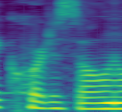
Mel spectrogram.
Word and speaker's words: cortisol: And I want to say cortisol, and I'm not sure if I'm, am I pronouncing that right? – I think you are.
